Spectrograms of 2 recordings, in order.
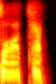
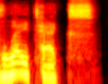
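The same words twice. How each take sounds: First: The word ends with a rough throaty sound. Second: The word ends with a 'ks' sound. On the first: The speaker calls it right. "it's not pronounced like X ... you gotta sound like you're hacking up a hairball" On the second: The speaker calls it wrong. "which you might have pronounced previously as latex"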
